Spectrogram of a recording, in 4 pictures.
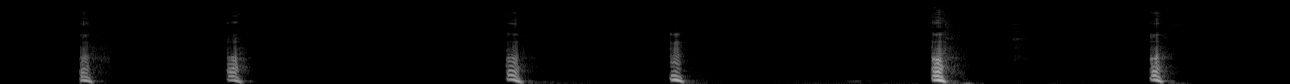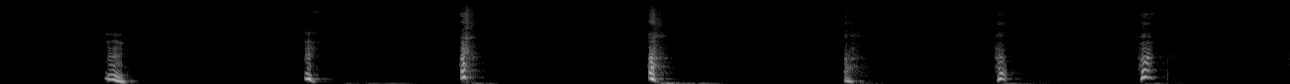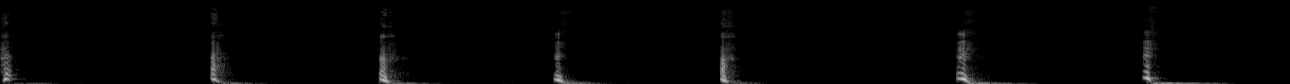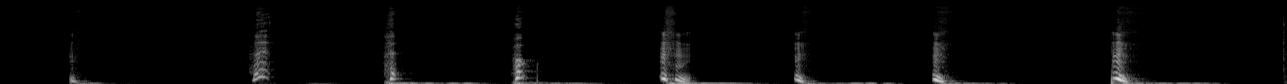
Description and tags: Male grounting recorded in house with Se 4400a microphone and focusrite clarett 2pre USB. I also removed noise in izotope rx and did a little gating to make sure that only clear grunts are audible. Enjoy!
